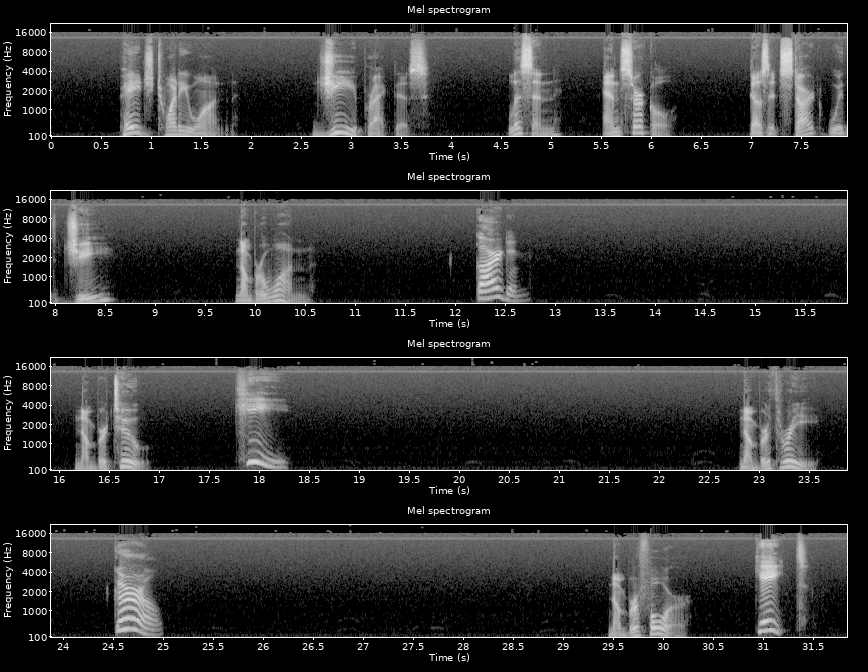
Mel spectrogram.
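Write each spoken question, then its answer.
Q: Does it start with G? Number 1. Garden.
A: Yes

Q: Girl.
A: Yes

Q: Gate.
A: Yes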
